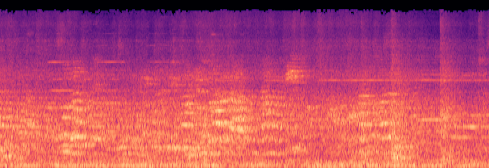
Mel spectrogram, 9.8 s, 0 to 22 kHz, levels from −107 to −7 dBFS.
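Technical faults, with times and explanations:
throughout: generation loss. The audio has a swirly, hollow smear and blunted attacks, likely from about three passes through an AAC-LC codec near 96 kbit/s, each requantising on a shifted frame grid. A spectrogram shows nothing above 17 kHz, patchy holes and blurred transient edges.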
